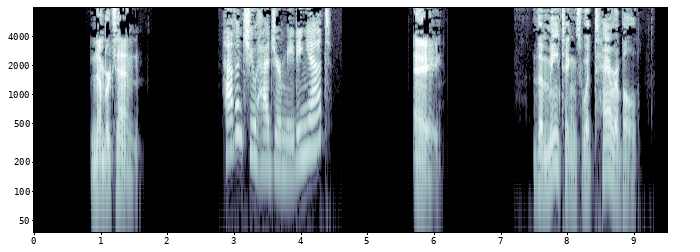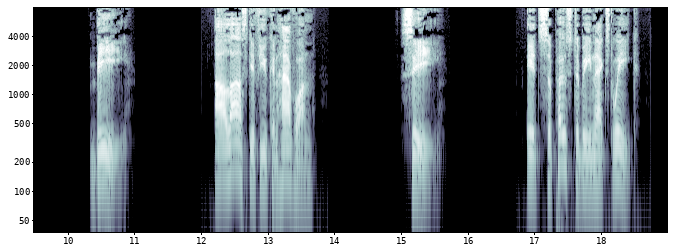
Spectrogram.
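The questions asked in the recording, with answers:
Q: Haven't you had your meeting yet?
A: C: It's supposed to be next week.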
